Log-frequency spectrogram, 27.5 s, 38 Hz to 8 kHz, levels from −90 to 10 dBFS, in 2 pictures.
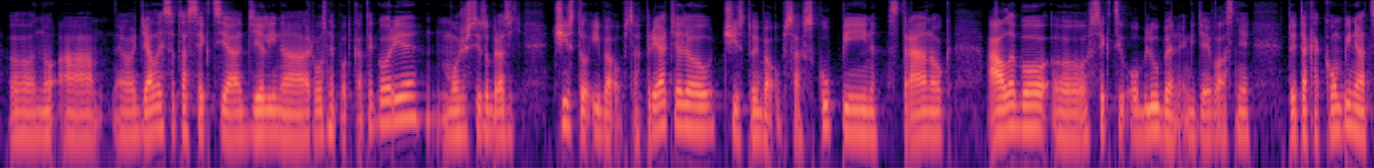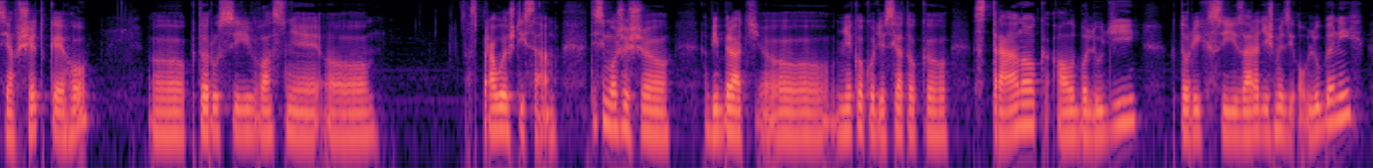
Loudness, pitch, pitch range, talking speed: -21 LUFS, 120 Hz, 115-130 Hz, 115 wpm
